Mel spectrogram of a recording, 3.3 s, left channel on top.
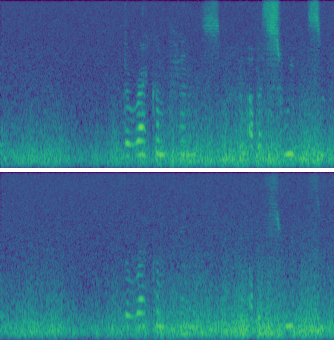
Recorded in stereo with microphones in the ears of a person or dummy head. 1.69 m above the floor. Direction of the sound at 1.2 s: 75° left (ahead or behind).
